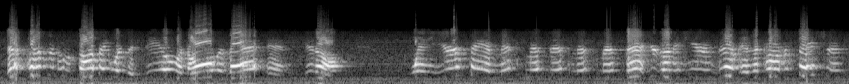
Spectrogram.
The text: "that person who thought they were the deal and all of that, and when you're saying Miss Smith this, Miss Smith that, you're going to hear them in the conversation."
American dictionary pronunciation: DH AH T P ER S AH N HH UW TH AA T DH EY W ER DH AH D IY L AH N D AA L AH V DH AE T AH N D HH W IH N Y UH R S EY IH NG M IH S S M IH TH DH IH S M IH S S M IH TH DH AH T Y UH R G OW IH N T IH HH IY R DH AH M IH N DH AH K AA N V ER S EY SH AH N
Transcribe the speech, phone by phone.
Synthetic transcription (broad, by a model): DH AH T P ER S AH N HH UW S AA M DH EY W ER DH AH D IY L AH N AA L AH V DH AE T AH N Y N W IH N Y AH R S EY IH NG M IH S S M IH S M IH S M IH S S M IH S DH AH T Y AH R G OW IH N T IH HH IY R DH AH M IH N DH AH K AA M V ER S EY SH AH N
